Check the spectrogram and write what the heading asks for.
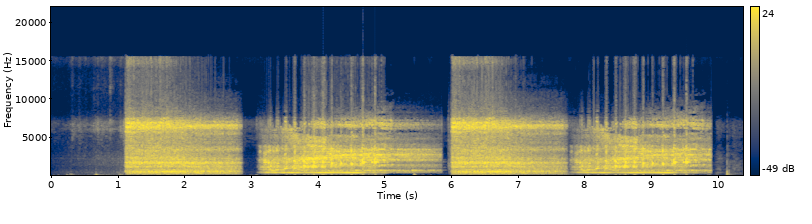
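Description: Loud, harsh jump-scare screech sound effect, starting about a second in. It breaks off briefly about three seconds in and again about six seconds in, and the same two-part sound plays a second time.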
